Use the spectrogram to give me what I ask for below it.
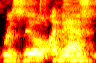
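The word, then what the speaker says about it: Brazile: Governor Christie and Donna is it Brazil did I say her name right yes and they they did a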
